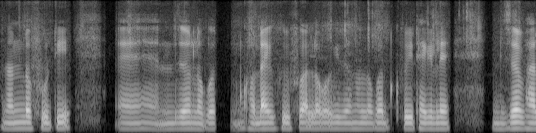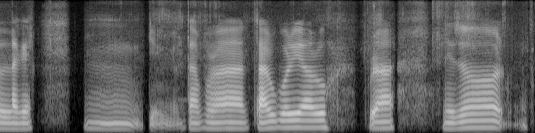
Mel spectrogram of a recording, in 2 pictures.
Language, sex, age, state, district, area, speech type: Assamese, male, 18-30, Assam, Sivasagar, rural, spontaneous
